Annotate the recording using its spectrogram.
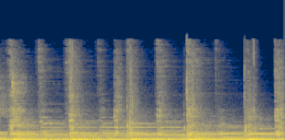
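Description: Live band music: a strummed acoustic guitar over bass, with drums keeping a steady beat of about four hits a second; no singing.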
